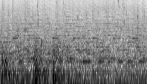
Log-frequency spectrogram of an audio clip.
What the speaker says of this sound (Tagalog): sa kabila ng malakas na ulan at baha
